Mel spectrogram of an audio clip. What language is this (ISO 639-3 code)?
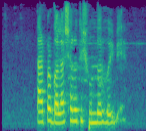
ben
